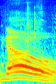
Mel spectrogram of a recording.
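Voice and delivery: high-pitched, loud, anguished tone.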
